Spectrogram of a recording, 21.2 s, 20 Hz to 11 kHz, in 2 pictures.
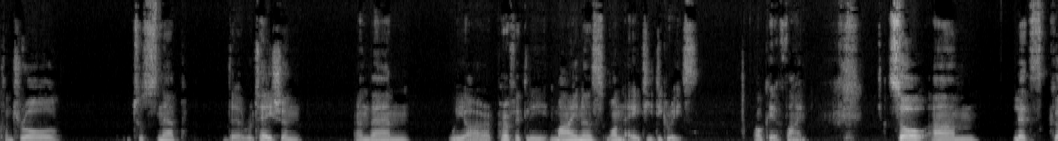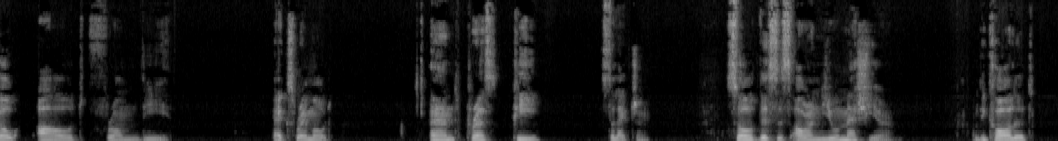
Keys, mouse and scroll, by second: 9.4-12.0 middle drag, 12.4-14.3 middle drag, 14.3 alt+z, 16.3 p, 19.1 click, 20.4 click, 20.5-21.1 drag.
